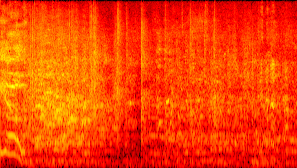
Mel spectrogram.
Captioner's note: audience laughing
